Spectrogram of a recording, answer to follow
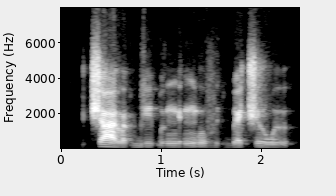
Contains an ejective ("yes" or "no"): no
